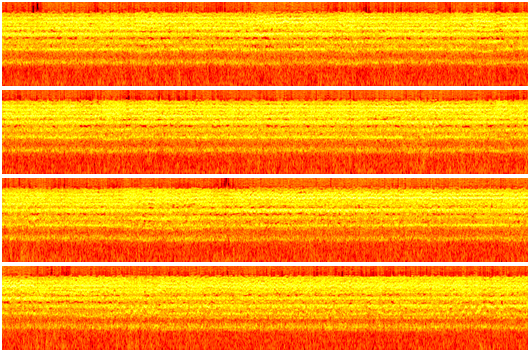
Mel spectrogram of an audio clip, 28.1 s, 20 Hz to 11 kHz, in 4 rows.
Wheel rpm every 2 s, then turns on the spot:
230, 230, 230, 230, 230, 230, 230, 230, 210, 220, 220, 210, 210, 200.
none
